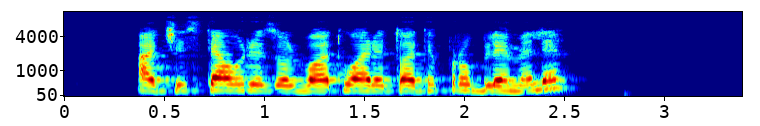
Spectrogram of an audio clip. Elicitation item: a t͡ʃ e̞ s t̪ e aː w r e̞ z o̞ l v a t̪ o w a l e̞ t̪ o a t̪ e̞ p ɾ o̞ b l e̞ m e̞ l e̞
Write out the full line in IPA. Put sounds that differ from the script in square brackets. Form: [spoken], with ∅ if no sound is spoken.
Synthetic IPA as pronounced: a t͡ʃ e̞ s t̪ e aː w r e̞ z o̞ l v a t̪ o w a [ɾ] e̞ t̪ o a t̪ e̞ p ɾ o̞ b l e̞ m e̞ l e̞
